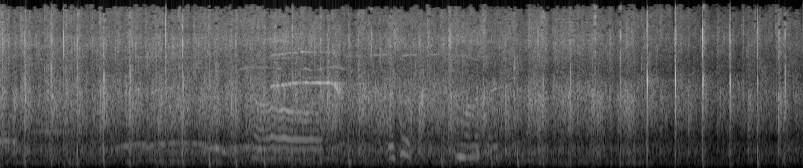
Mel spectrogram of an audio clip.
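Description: Audience applauding, with a few voices calling out over the clapping in the first half; toward the end the applause thins to more separate, distinct claps.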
